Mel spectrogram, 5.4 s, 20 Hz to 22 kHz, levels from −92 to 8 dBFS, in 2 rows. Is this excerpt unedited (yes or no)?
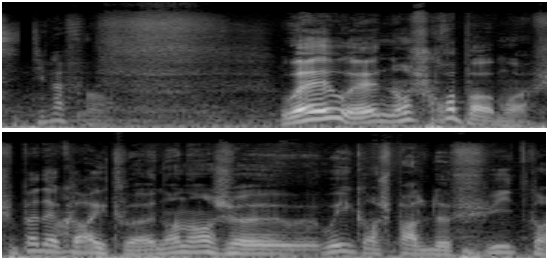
yes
